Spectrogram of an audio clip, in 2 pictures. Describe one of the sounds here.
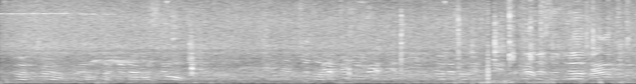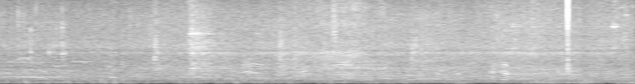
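Teenage boys shout and call out across an outdoor pitch.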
